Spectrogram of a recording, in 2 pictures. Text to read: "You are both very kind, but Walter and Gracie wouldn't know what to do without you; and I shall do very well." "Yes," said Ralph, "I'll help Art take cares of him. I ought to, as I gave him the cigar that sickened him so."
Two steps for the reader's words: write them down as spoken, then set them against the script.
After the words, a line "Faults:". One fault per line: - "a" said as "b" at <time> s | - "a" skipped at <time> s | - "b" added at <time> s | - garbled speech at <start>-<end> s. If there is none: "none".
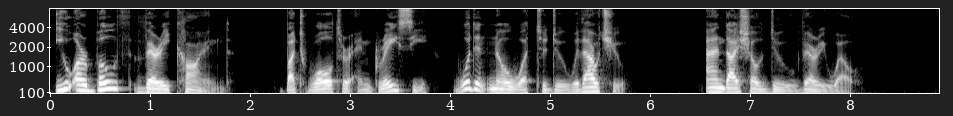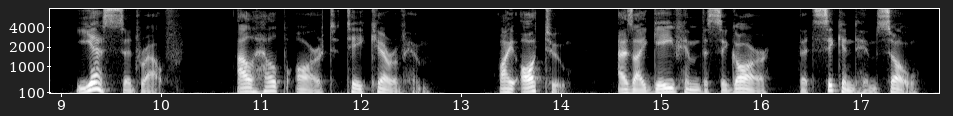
"You are both very kind, but Walter and Gracie wouldn't know what to do without you; and I shall do very well." "Yes," said Ralph, "I'll help Art take care of him. I ought to, as I gave him the cigar that sickened him so."
Faults:
- "cares" said as "care" at 12.1 s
